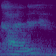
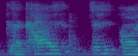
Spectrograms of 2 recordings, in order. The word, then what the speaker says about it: Kioti: Okay, look up coyote. So they're pretty good. Like, I actually talked to a bunch of mechanics about them. Coyote. It's spelled weird. It's K-I-O-T-I or something like that.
